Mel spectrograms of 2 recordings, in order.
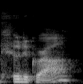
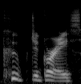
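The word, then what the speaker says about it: coup de grâce: You want coup de grace? I called it Coupe de Grace when I was little. I mean, that's how it's spelled.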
